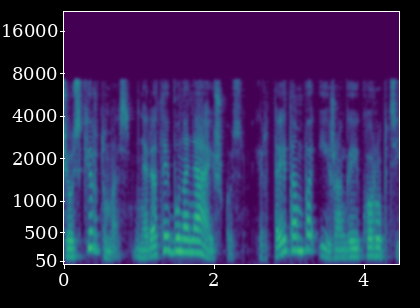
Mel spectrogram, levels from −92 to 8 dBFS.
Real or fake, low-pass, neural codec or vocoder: real; 7.2 kHz; none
